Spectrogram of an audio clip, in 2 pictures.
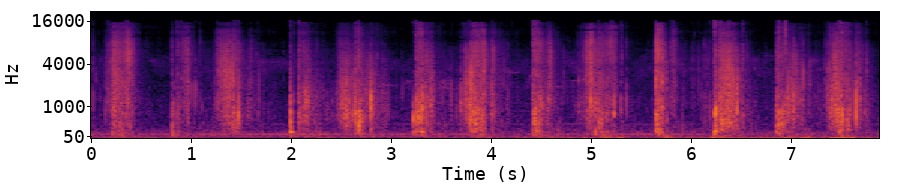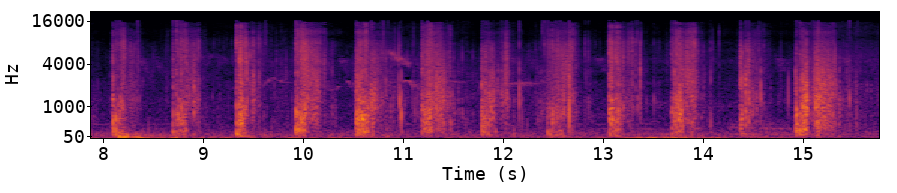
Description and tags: steps on sandy ground 360
Im walking arround my Zoom H2 (4Ch Surround) on a sandy surface.
sandy, surround, 360, walking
